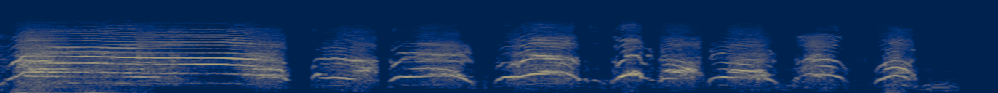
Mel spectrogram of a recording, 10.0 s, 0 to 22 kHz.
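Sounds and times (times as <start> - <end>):
people shouting: 0.0 - 9.2.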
